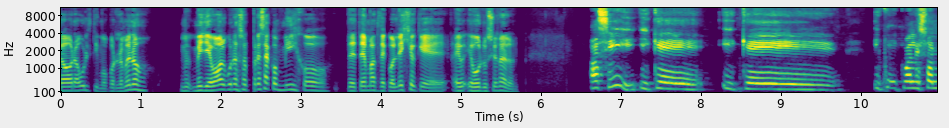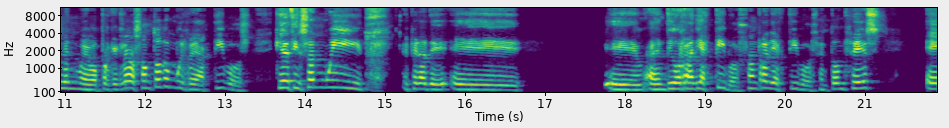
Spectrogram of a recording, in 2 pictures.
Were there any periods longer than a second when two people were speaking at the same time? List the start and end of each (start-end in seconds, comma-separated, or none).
none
